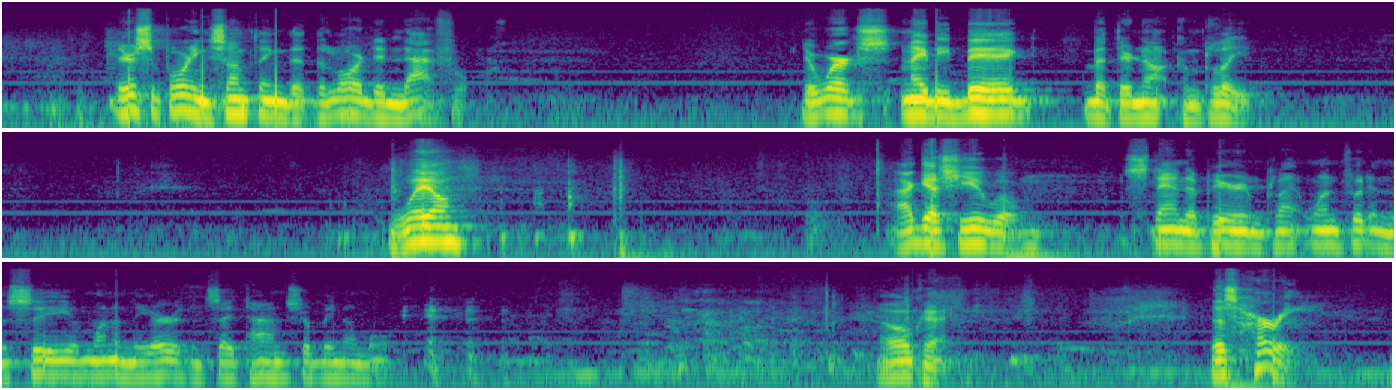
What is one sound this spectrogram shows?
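An elderly man speaks calmly and deliberately into a microphone, with pauses between phrases.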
